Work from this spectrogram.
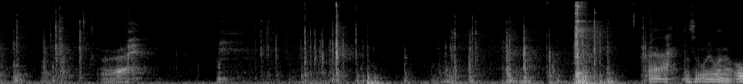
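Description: A stiff back door in a house is pushed open with a couple of dull thuds and knocks, heard close by under ongoing talk from people in the room.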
